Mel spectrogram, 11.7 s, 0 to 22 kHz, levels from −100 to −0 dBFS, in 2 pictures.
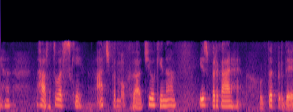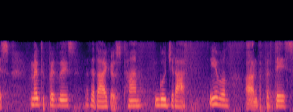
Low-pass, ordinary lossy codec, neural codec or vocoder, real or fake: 5.4 kHz; none; codec, 16 kHz, 0.5 kbps, X-Codec, WavLM features, trained on Multilingual LibriSpeech; fake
